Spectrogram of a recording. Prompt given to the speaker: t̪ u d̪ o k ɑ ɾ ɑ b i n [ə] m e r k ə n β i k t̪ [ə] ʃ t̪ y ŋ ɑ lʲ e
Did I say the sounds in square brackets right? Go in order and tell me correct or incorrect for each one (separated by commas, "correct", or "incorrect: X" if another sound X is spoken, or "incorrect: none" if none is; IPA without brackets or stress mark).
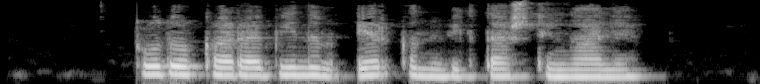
correct, incorrect: ɑ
